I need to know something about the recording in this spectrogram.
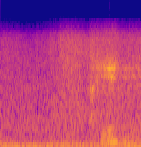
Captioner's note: thunder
